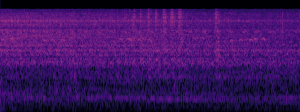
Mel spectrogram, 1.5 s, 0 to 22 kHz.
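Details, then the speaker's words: Two coupled 12 V DC permanent-magnet motors with a small flywheel between them, one driving and one as generator, brushes isolated from the casings, with capacitors charged; harsh rapid high-pitched ratcheting chatter on connecting them; it did not sound good, cause unclear. "that didn't sound too good"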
